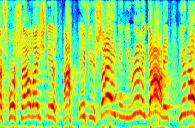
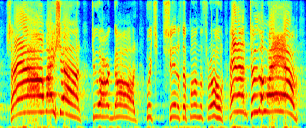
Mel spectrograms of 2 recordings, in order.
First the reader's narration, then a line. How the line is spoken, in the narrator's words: They cried with a loud voice, saying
